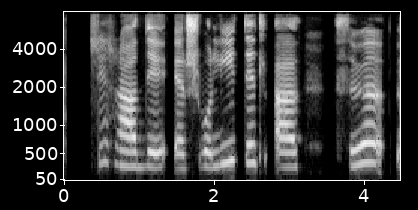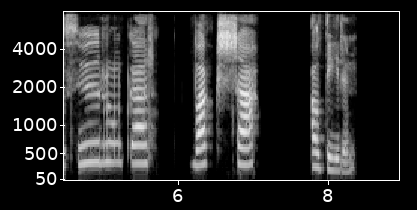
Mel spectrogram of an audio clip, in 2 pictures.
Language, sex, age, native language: Icelandic, female, 40-49, Icelandic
